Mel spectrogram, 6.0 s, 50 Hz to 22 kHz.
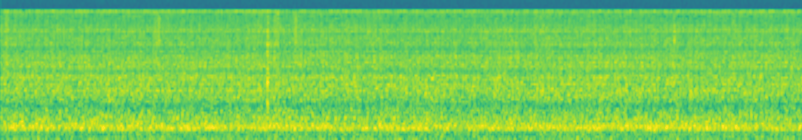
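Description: Vevor 5 kW diesel air heater's blower fan running steadily in its shutdown cool-down, a constant whirring hum drawing about 15 W.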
